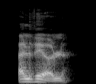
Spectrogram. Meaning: 1. alveolus 2. cell (in honeycomb), alveolus (of beehive) 3. cavity (in rock) 4. carton (of eggs)
- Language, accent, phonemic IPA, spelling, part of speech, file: French, France, /al.ve.ɔl/, alvéole, noun, LL-Q150 (fra)-alvéole.wav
